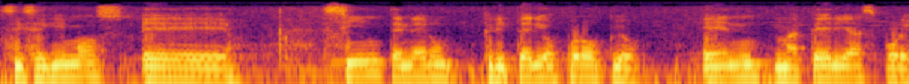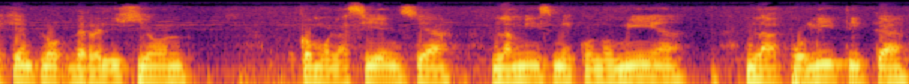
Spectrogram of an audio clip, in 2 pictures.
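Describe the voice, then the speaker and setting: A man at a very slow pace and medium pitch, fairly even intonation, with noticeable background noise. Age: 30s. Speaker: conspiracy talk guest. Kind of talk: radio interview. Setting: radio broadcast.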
